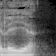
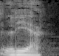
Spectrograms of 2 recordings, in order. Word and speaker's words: Leia: En es como, como, como Leia, aquí se dice Leia y en inglés, no sé si no en italiano, es Lia. Lia.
